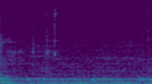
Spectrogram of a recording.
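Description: Near silence: room tone with a couple of faint clicks a little under a second in.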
